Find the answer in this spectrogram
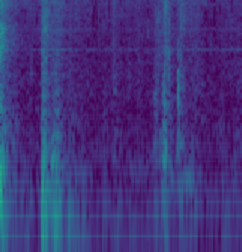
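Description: A few faint knocks and rustles in a quiet room: a sharp click at the start, a soft thump about half a second in, and a short cluster of small knocks near the end.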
